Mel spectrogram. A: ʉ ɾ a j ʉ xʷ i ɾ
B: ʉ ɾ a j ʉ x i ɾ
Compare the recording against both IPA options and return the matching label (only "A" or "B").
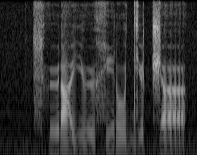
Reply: B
